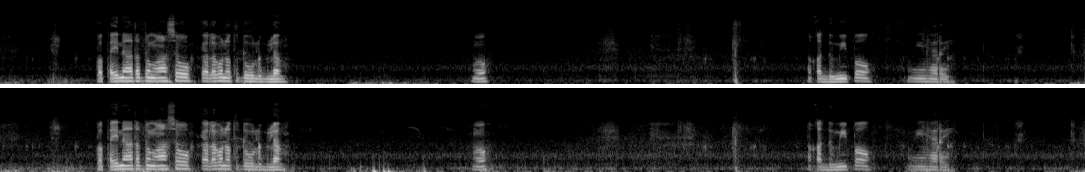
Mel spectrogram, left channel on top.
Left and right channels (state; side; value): normal; both; correlation 0.41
